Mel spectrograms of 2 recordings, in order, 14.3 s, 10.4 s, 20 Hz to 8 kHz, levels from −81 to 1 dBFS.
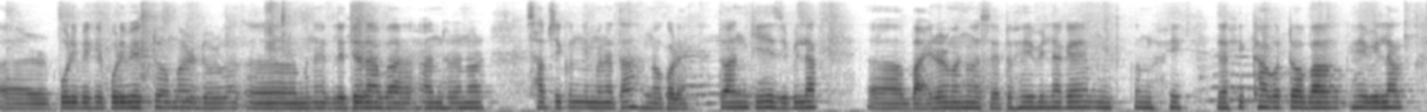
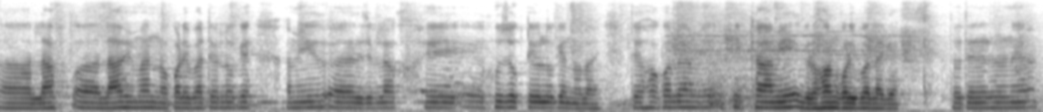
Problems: constant background noise, continuous background conversations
